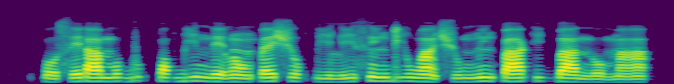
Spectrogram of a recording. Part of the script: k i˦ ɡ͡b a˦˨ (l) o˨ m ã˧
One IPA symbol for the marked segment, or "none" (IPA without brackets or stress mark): n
